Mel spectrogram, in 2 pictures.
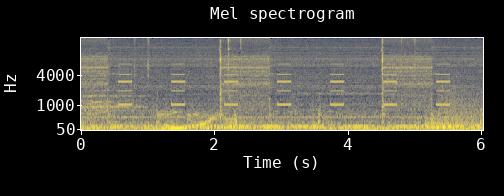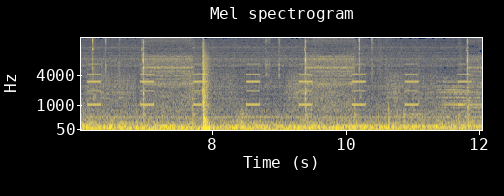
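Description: A patient heart monitor beeping steadily, about once every 1.2 seconds, over a low hum. Short hissing bursts come every couple of seconds, and there is one sharp click about eight seconds in.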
